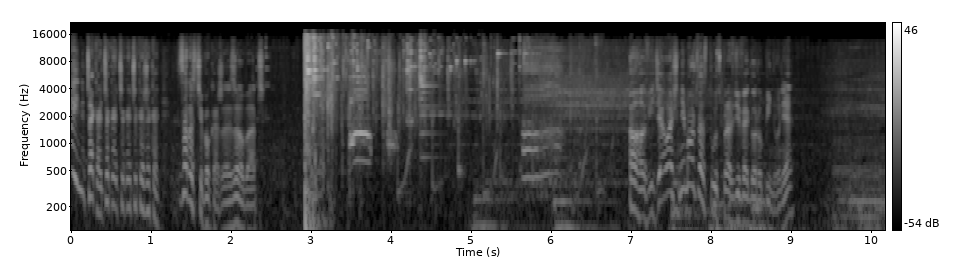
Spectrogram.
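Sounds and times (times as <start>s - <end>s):
speech: 0.1s - 2.8s, 5.1s - 5.3s, 7.0s - 10.0s
glass shattering: 2.9s - 5.8s.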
